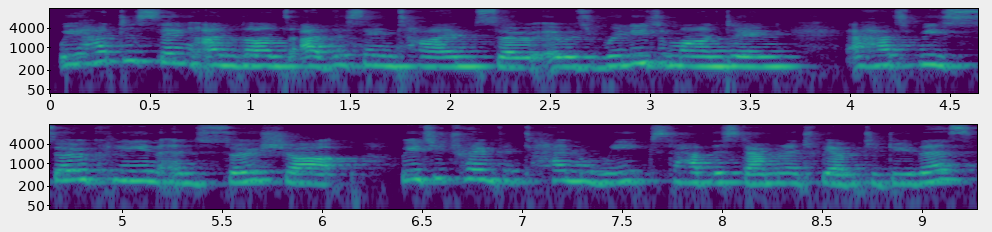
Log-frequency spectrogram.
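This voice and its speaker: A teenage girl talks about her acting work, bubbly and eager. Her voice sits high. The room around her adds a noticeable echo. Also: brisk, hardly any pauses. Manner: bubbly, enthusiastic, with frequent laughs. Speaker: young actress. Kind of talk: answering interview questions to camera. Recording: echoey room.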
